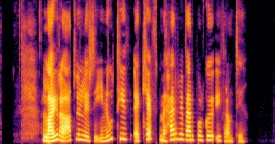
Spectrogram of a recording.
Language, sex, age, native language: Icelandic, female, 30-39, Icelandic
